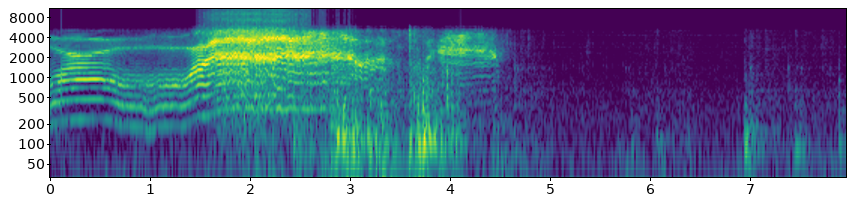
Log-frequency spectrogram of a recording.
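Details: Himalayan cat offered for sale. A clear, tonal meow opens, dipping then rising again over about a second and a half. A loud, harsh noisy burst follows and drowns it, then the sound fades to faint background with a single knock.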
